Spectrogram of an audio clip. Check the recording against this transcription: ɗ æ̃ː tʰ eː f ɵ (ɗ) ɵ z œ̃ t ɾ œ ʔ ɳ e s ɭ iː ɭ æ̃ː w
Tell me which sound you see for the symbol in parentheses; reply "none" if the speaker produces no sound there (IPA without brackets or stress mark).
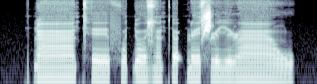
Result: ɗ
